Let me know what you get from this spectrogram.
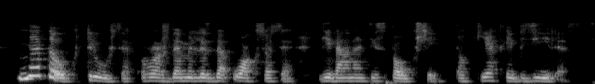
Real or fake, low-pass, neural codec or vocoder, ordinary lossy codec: fake; 7.2 kHz; autoencoder, 48 kHz, 128 numbers a frame, DAC-VAE, trained on Japanese speech; Opus, 24 kbps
